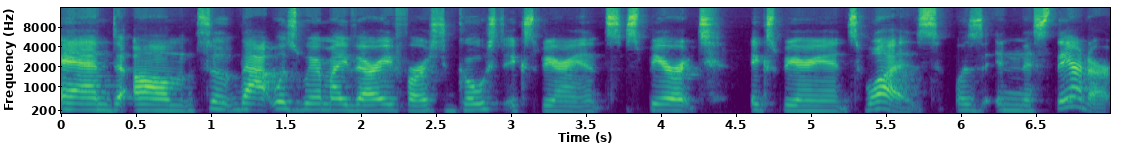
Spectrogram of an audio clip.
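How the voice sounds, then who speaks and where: A woman speaks in a Rhode Island accent with a bright, sharp tone and ordinary pitch variation. The recording is very clean, with a silent background. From Rhode Island, US. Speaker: psychic medium. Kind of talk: casual storytelling livestream. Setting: outdoors in backyard.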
